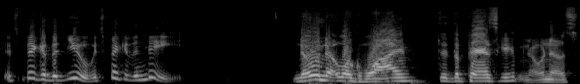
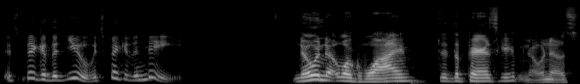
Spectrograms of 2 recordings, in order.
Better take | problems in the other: second | distortion; heavy; 6% of the sound clipped

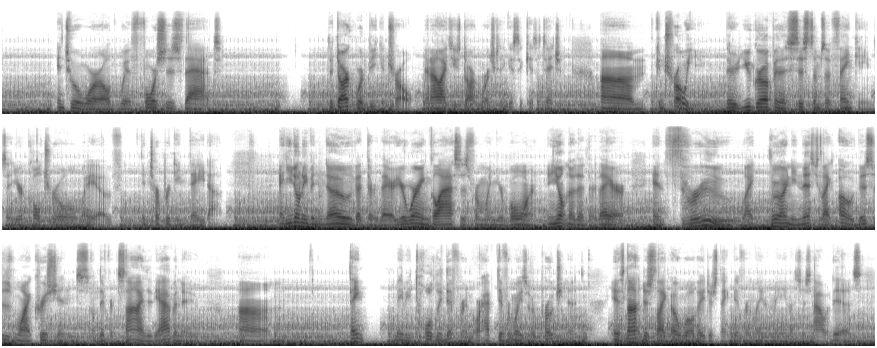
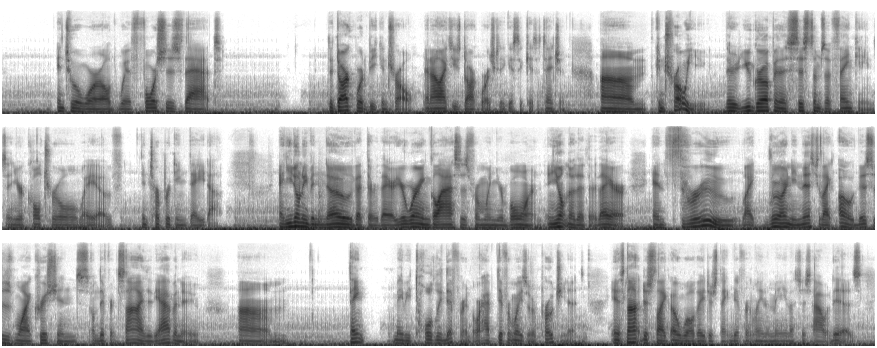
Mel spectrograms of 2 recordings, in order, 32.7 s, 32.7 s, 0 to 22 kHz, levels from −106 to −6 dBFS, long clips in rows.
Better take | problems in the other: second | low rumble; loud; throughout; 8 dB below the speech; faint in the second

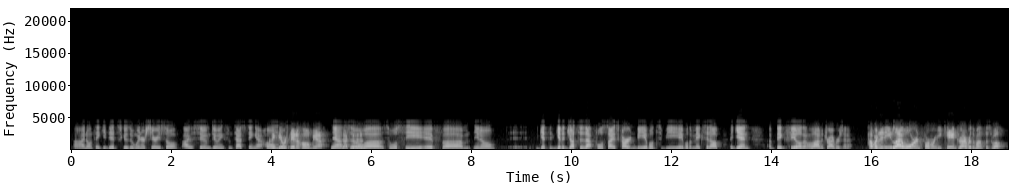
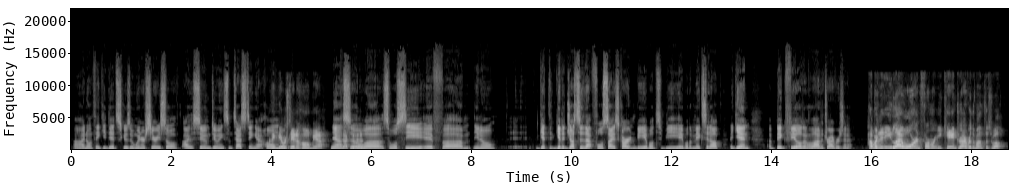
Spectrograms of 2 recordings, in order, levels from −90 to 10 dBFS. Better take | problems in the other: second | phone-call audio; nothing above 3.5 kHz

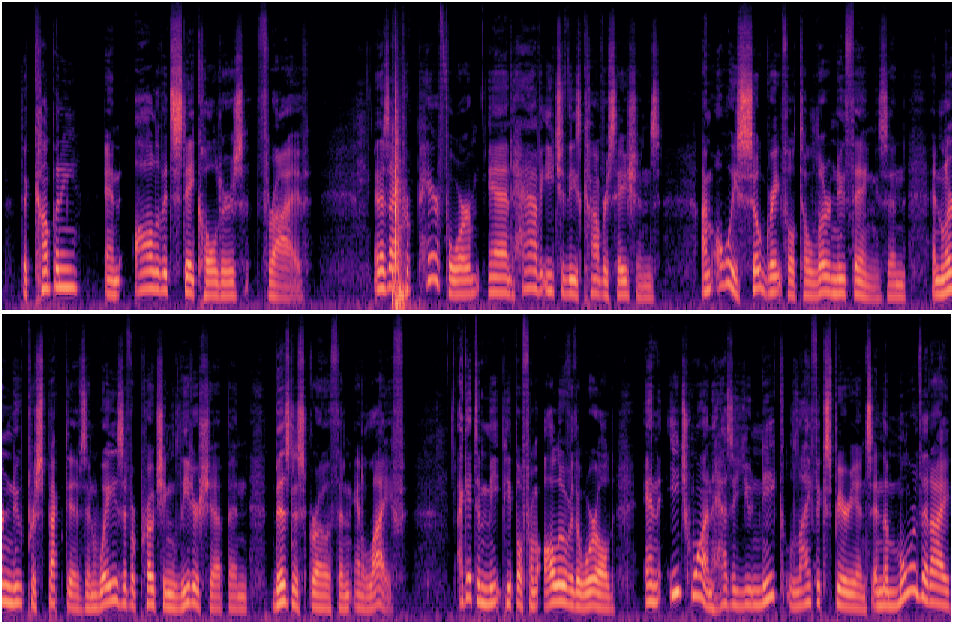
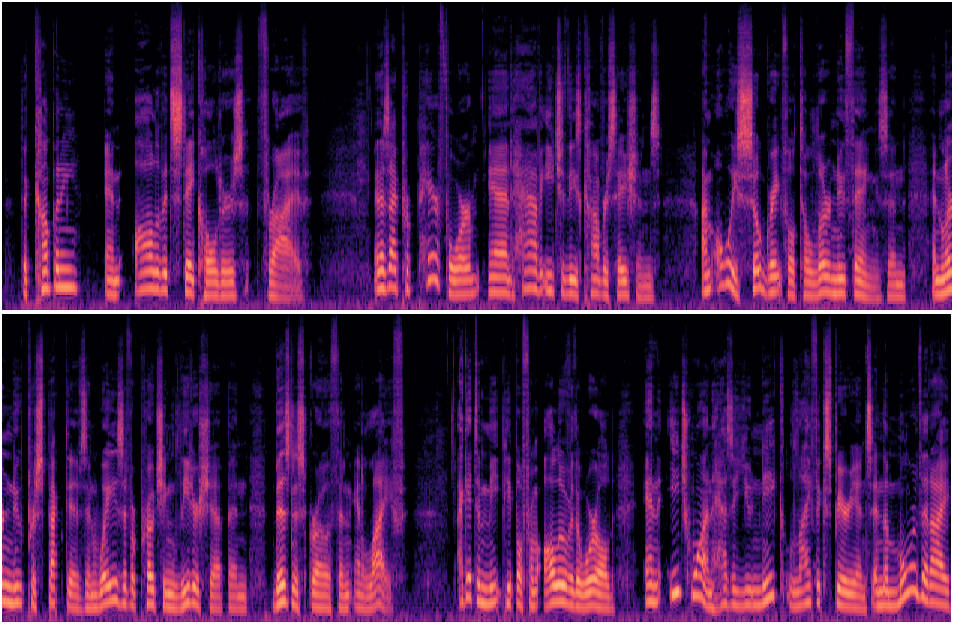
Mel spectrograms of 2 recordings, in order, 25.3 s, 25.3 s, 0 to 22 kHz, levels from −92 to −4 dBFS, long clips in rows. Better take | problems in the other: second | footsteps; loud; at 5 s; peak 3 dB above the speech

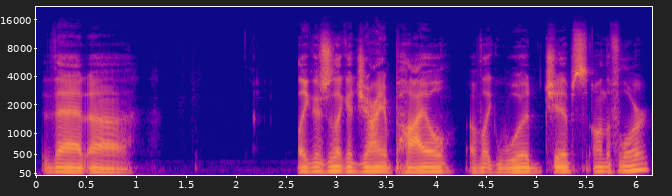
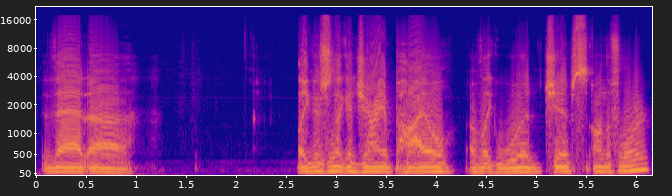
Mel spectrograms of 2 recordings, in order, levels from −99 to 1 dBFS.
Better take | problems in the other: first | distortion; heavy; 7 dB below the speech

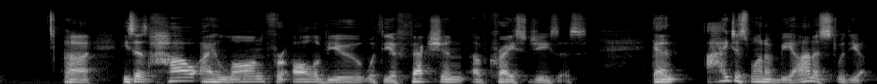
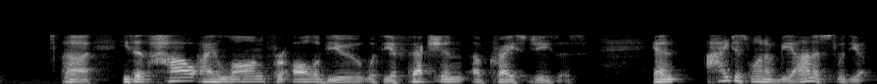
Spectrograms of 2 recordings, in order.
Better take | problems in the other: first | garbled, watery; badly; nothing above 4 kHz; slightly in the first

